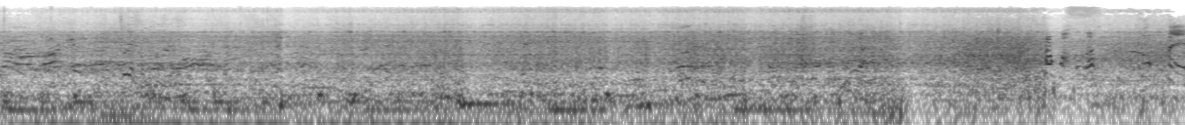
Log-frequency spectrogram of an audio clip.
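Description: Diesel engine of a Peterbilt truck running at low speed, a low rumble that shifts in pitch and drops away about eleven seconds in.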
